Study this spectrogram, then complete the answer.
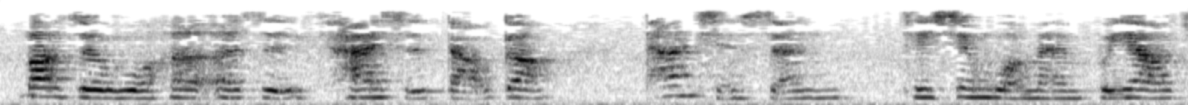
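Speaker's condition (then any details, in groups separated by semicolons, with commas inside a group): ALS; onset about three years ago, hand muscle atrophy starting right hand, left hand over a year later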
